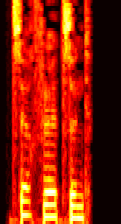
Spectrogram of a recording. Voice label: "zerfetzend", German; adjectives

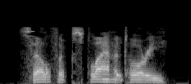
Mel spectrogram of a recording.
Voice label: "self-explanatory", English; adjectives

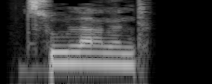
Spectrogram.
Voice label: "zulangend", German; adjectives

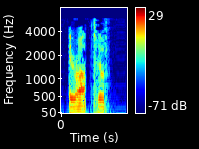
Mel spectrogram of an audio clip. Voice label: "irruptive", english; adjectives

